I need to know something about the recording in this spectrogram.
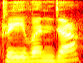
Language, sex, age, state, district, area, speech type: Sindhi, male, 30-45, Maharashtra, Thane, urban, spontaneous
